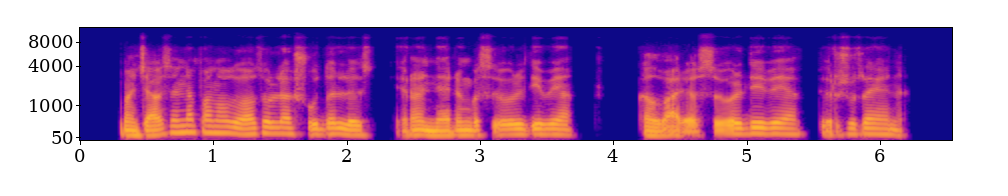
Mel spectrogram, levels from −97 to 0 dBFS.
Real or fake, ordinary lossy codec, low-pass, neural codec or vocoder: real; Opus, 24 kbps; 7.2 kHz; none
